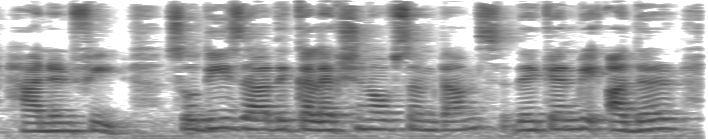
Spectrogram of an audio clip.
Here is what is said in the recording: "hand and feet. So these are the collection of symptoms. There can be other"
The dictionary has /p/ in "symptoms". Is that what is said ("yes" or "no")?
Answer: no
